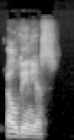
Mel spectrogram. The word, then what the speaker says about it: Eldenius: Eldenius. – Eldenius. Close enough. Okay, yeah. So it's a long E, Eldenius.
